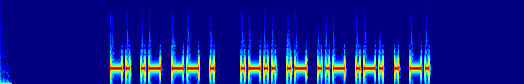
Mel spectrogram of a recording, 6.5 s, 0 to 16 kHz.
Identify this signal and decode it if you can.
Morse code, heard as a keyed tone, about 25 wpm, 700 Hz. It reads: NAME LAUREN
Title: K1USN SST QSO Practice 25wpm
